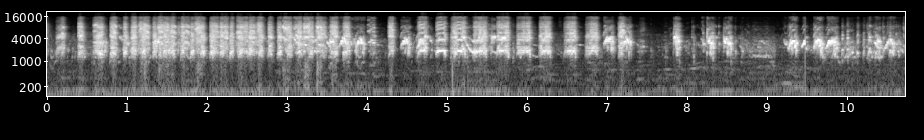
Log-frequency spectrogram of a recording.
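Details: Budgerigars, described as Australian red-eyed budgies, calling together in an aviary colony setup of yellow birds; dense, continuous chirping and squawky chatter from many birds, brief pauses near four and eight seconds.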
